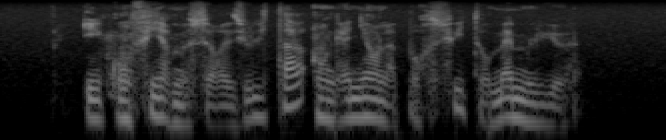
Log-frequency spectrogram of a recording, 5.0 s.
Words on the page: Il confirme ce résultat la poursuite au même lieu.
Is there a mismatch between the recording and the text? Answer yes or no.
yes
